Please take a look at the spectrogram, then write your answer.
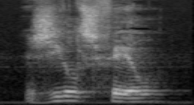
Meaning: intensely, devotedly, with all one's soul
- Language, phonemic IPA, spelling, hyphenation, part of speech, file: Dutch, /zilsˈfeːl/, zielsveel, ziels‧veel, adverb, Nl-zielsveel.ogg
